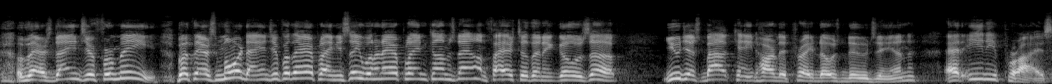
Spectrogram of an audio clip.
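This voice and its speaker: An older man giving a motivational speech in a folksy, emphatic storytelling manner. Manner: folksy, emphatic storyteller with dramatic pitch swings. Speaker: motivational speaker.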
